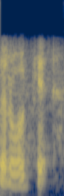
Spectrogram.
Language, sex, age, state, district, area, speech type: Tamil, female, 30-45, Tamil Nadu, Tirupattur, rural, conversation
